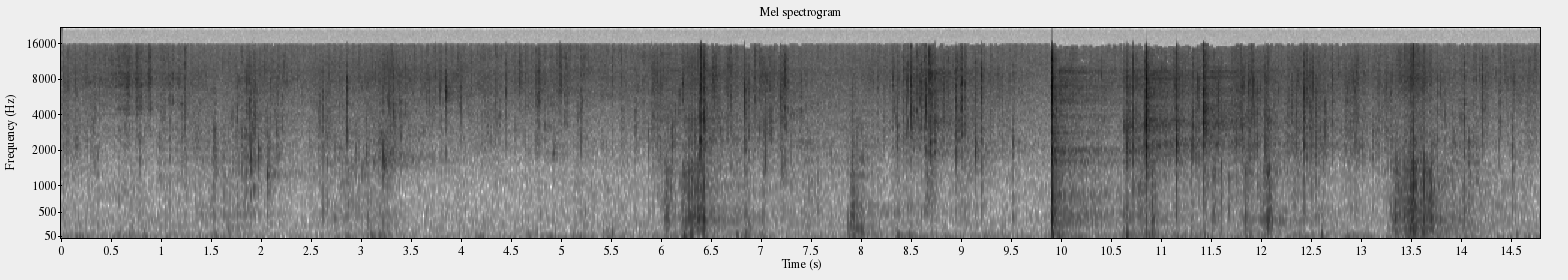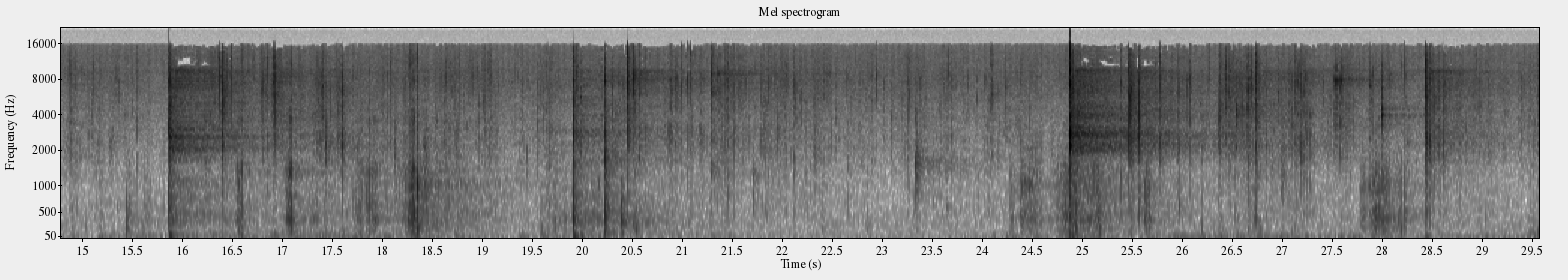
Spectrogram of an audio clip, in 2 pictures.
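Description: Hand crushing and squeezing damp gym chalk, mixed with water and fabric softener, in a bowl: crunching and crackling in irregular bursts with sharp clicks, broken by quieter pauses.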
